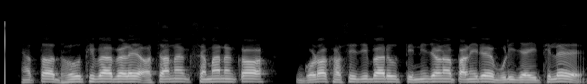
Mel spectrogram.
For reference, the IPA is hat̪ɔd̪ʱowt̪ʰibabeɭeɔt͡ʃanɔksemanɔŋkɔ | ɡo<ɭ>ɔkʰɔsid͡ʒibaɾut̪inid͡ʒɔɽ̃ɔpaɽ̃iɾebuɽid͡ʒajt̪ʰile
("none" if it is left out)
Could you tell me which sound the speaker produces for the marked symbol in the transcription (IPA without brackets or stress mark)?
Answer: ɽ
